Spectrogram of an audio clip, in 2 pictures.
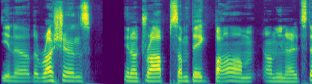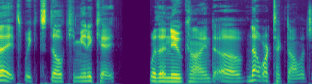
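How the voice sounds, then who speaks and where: A normal speaking voice belongs to a man with a fairly high pitch and fairly even intonation. He speaks at a fairly slow pace in a dry, close sound with no echo. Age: 60s. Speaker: podcast host. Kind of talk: solo podcast monologue. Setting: mobile studio. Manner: conversational with fillers.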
